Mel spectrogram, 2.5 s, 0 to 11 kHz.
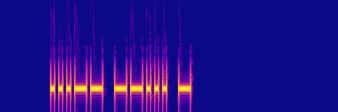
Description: Morse code, heard as a keyed tone, about 40 wpm, 700 Hz. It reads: 37T
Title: Common Cut Numbers - 3-Digit 40wpm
